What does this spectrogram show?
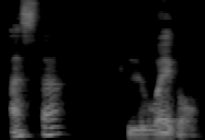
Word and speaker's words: hasta luego: later you can say hasta luego so careful with that silent h like in holla we don't say the h the same here so it's hasta luego and hasta luego means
